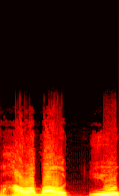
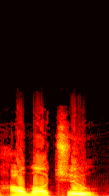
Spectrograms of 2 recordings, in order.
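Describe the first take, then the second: First: Each word is pronounced fully and separately. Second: The words are shortened and blended together.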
